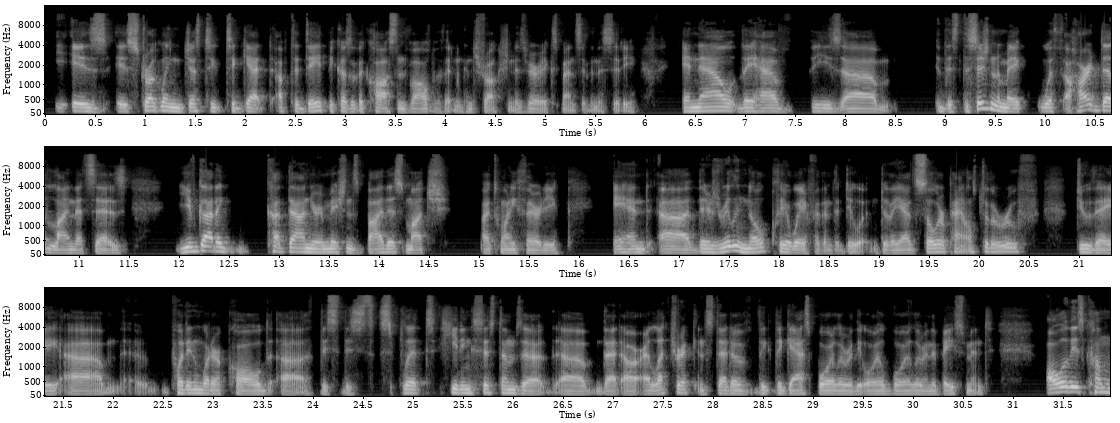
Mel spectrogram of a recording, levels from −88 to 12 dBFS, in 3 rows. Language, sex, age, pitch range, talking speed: English, male, 20-39, 100-125 Hz, 205 wpm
